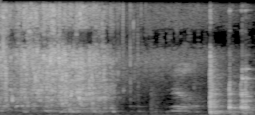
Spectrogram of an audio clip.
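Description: Chicken broth, four measured cups, poured into a soup pot of black bean soup, a steady liquid pour for about a second and a half that tapers off, followed by a few louder clanks and splashes.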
